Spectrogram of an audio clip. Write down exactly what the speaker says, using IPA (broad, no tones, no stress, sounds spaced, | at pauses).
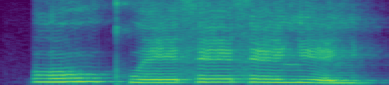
lˠ uː kʷʰ eː s eː s eː lʲ e lʲ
